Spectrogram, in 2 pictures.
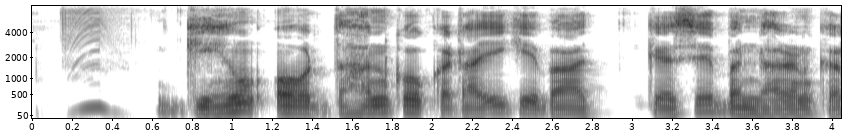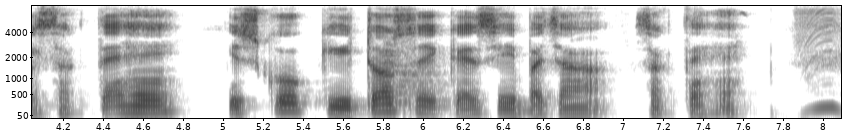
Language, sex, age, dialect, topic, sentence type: Hindi, male, 31-35, Garhwali, agriculture, question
